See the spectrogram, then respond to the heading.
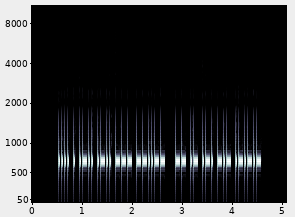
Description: Morse code, heard as a keyed tone, about 40 wpm, 700 Hz. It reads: HELLO, MARK.
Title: Sentences from Top 1100 Words 40wpm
